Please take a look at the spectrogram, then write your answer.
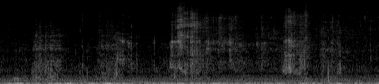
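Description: Someone bites into and chews crunchy Korean snacks up close, giving a series of soft, irregular crunches over a few seconds with no talking.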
